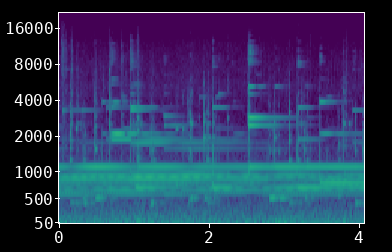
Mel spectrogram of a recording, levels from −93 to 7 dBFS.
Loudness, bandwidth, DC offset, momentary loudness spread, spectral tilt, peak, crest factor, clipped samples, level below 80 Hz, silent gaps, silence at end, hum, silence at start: -32 LUFS; 16.5 kHz; under 0.1%; 8 LU; -2.5 dB/octave; -16 dBFS; 18 dB; under 0.1%; -48 dBFS; none; 0 s; none; 0 s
